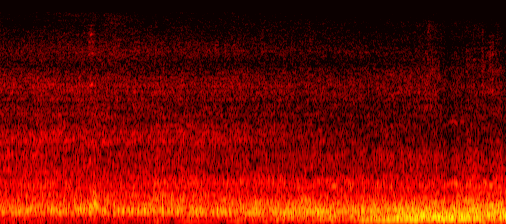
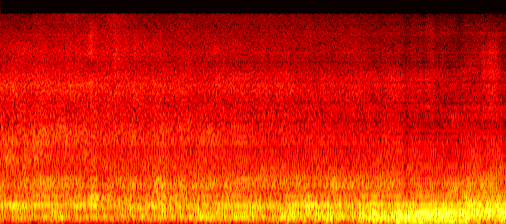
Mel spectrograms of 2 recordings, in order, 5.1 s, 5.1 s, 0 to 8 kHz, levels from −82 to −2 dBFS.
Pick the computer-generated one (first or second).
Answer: second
